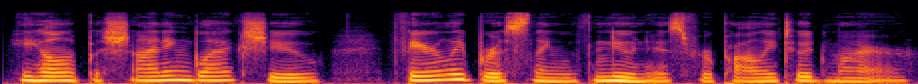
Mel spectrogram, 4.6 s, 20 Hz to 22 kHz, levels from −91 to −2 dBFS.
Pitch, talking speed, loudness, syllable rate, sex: 185 Hz, 195 wpm, -15 LUFS, 5.2 syllables/s, female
